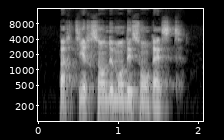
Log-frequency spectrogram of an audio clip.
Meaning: to leave without further ado, to leave without a murmur, to take to one's heels
- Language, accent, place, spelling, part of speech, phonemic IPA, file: French, France, Lyon, partir sans demander son reste, verb, /paʁ.tiʁ sɑ̃ d(ə).mɑ̃.de sɔ̃ ʁɛst/, LL-Q150 (fra)-partir sans demander son reste.wav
